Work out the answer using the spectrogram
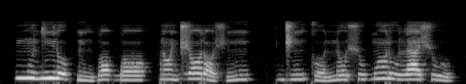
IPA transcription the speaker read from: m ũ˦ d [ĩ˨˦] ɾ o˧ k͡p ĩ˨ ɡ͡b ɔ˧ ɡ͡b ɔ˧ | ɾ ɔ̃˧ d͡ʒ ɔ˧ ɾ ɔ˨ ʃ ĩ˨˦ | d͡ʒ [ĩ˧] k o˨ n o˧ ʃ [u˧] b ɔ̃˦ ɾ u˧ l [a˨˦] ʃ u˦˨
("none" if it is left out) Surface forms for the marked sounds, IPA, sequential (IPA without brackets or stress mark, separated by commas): ĩ˦, ĩ˧, u˧, a˦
